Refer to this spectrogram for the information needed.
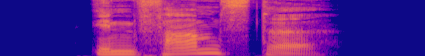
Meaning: inflection of infam: 1. strong/mixed nominative/accusative feminine singular superlative degree 2. strong nominative/accusative plural superlative degree
- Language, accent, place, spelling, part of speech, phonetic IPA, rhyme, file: German, Germany, Berlin, infamste, adjective, [ɪnˈfaːmstə], -aːmstə, De-infamste.ogg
